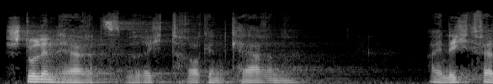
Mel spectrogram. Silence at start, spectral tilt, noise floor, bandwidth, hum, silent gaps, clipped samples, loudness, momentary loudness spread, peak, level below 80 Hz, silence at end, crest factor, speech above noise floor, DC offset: 0.05 s; -4 dB/octave; -55 dBFS; 13.5 kHz; none; none; under 0.1%; -24 LUFS; 13 LU; -4 dBFS; -54 dBFS; 0 s; 22 dB; 31 dB; under 0.1%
